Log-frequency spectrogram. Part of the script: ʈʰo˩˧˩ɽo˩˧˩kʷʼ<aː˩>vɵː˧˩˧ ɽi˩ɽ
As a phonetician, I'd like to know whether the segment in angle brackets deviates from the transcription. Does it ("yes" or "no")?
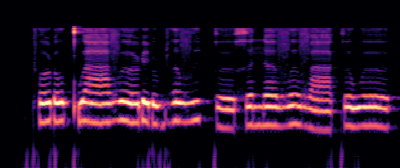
yes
